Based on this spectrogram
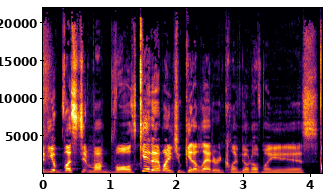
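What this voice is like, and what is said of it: Put-on Italian accent. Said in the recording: “Why does he suddenly have an Italian accent?”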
